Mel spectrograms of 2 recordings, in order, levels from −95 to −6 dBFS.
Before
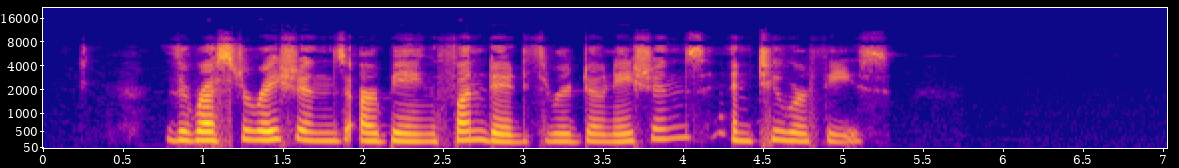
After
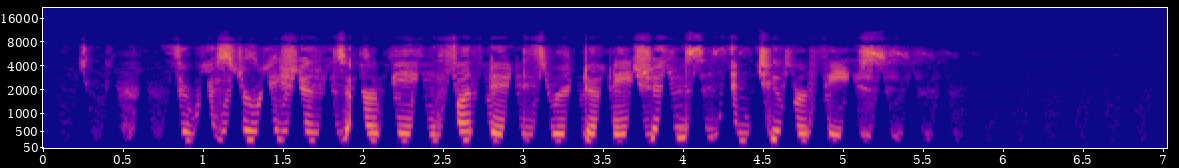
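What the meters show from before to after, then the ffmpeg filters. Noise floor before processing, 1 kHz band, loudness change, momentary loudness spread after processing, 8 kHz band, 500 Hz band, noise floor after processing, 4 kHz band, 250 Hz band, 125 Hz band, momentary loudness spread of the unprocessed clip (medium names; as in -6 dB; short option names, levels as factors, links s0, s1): -81 dBFS, -22.0 dB, -17.0 dB, 10 LU, -12.0 dB, -19.0 dB, -84 dBFS, -13.0 dB, -26.5 dB, no reading, 12 LU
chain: -filter_complex "[0:a]acompressor=threshold=0.0282:ratio=6,asplit=2[s0][s1];[s1]adelay=156,lowpass=f=4700:p=1,volume=0.168,asplit=2[s2][s3];[s3]adelay=156,lowpass=f=4700:p=1,volume=0.44,asplit=2[s4][s5];[s5]adelay=156,lowpass=f=4700:p=1,volume=0.44,asplit=2[s6][s7];[s7]adelay=156,lowpass=f=4700:p=1,volume=0.44[s8];[s0][s2][s4][s6][s8]amix=inputs=5:normalize=0,afftfilt=real='re*gte(b*sr/1024,240*pow(3400/240,0.5+0.5*sin(2*PI*5.2*pts/sr)))':imag='im*gte(b*sr/1024,240*pow(3400/240,0.5+0.5*sin(2*PI*5.2*pts/sr)))':win_size=1024:overlap=0.75"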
